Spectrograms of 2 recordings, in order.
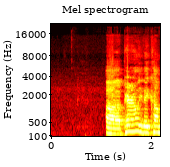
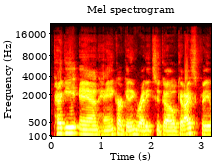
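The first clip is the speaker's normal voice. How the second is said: usual speaking voice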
